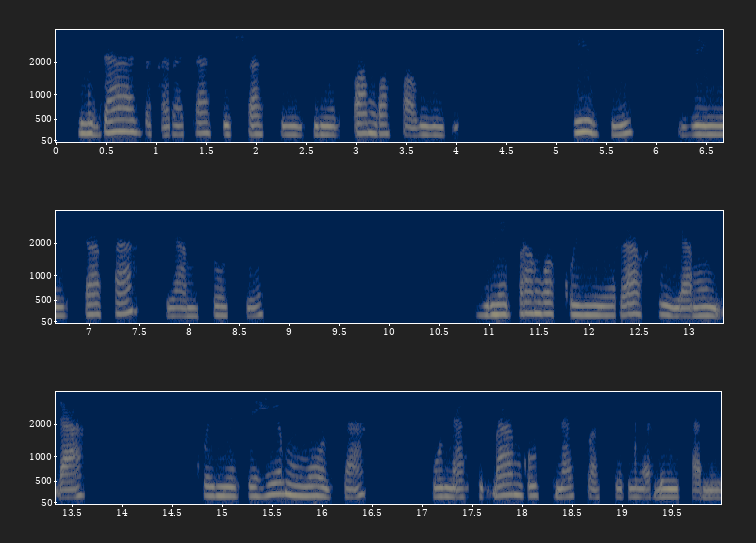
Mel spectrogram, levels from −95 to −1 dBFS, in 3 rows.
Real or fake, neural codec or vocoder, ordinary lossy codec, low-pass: fake; codec, 16 kHz, 8 kbps, FunCodec, trained on LibriTTS, 25 frames a second; Opus, 32 kbps; 3.6 kHz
